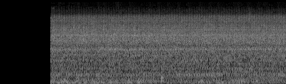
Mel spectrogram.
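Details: Battery reading about 12.35 V before cranking during battery test: engine comes in abruptly and holds a steady, even run with no knocks or stumbles; normal start and idle.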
